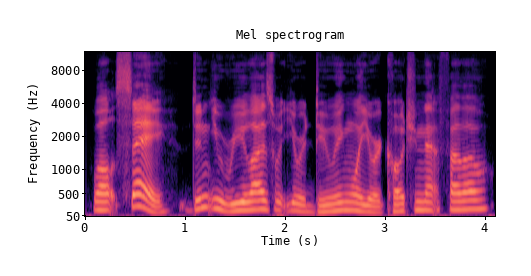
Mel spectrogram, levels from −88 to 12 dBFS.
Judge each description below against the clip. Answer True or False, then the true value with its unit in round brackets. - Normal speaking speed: False (220 wpm)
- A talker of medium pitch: True (160 Hz)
